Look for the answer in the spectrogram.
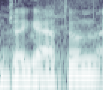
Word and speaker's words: Gigaton: Per la Hit Parade di questa settimana, Gigaton è l'11° album, no, Gigaton dice, sì, Gigaton, è così si pronuncia,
